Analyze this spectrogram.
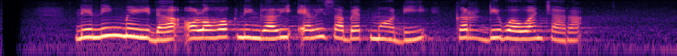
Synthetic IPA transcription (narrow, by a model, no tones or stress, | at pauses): niniŋmeidaʔɔlɔɦɔkniŋɡaliʔɛlisabɛt̪̚mɔdikɨrdiwawaɲt͡ʃaɾa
